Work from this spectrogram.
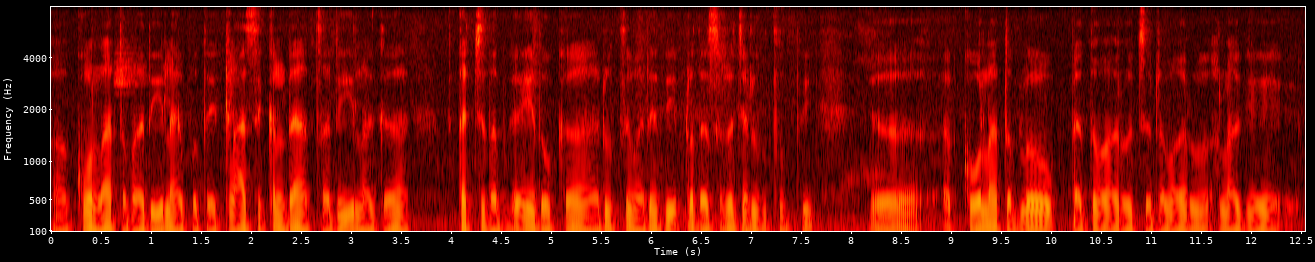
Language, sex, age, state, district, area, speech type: Telugu, male, 45-60, Andhra Pradesh, East Godavari, rural, spontaneous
